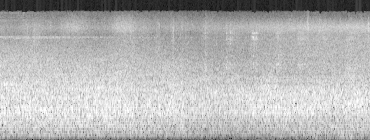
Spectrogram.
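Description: A train passing through the station: a steady rush of wheel and air noise.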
